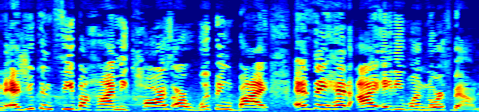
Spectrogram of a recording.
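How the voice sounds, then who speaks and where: Noticeable background noise surrounds a woman's voice. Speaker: broadcast news reporter. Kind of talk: live shot stand-up from the field.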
